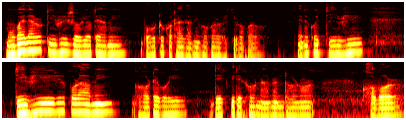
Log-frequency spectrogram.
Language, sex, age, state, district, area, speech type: Assamese, male, 18-30, Assam, Lakhimpur, urban, spontaneous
